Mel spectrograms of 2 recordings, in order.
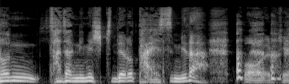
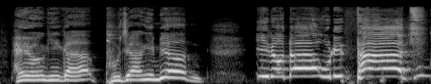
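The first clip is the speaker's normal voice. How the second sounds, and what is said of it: Impression of an old man character. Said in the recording (Korean): “오징어 게임에 ... 오일남 할아버지 ... 성대모사로”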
